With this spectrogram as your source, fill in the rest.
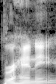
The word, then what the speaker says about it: Breheny: if you find my Instagram which is breny it's pronounced brany but spelled b r h n y uh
